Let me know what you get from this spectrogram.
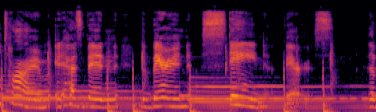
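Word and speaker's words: Berenstain: so the barstein Bears and I remember always pronouncing it barstein because it had an EI in it I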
